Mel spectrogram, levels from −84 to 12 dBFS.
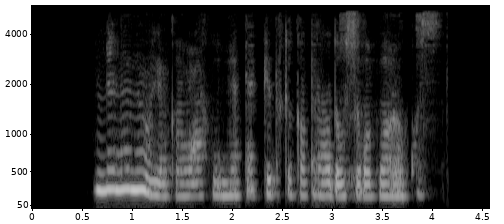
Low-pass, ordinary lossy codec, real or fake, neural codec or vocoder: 5.4 kHz; AAC, 24 kbps; fake; codec, 44.1 kHz, 1.7 kbps, Pupu-Codec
